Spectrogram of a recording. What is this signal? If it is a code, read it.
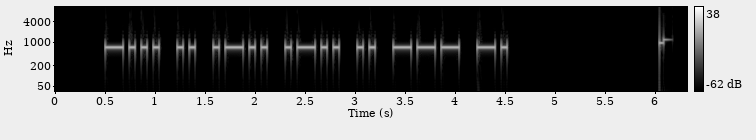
Morse code, heard as a keyed tone, about 20 wpm, 700 Hz. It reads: BILLION
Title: 7 Letter Words - First 3 Letters Given - 20wpm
